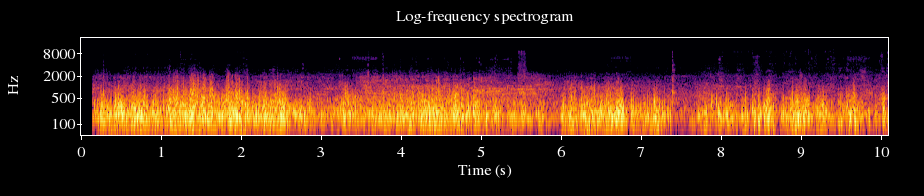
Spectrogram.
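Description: Strong wind buffeting the microphones of an Insta360 X3 360-degree camera: a loud, gusting rumble that swells and dips.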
